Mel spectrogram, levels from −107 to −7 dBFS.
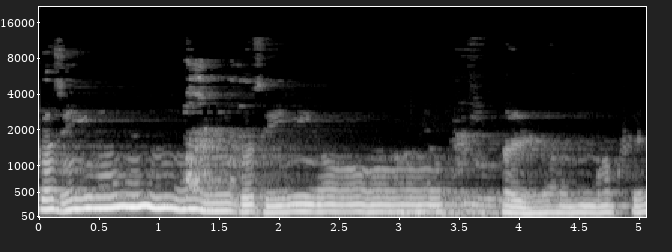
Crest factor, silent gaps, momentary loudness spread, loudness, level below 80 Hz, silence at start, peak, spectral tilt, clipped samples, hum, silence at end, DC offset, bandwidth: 12 dB; none; 10 LU; -23 LUFS; -64 dBFS; 0 s; -10 dBFS; -11 dB/octave; under 0.1%; none; 0 s; under 0.1%; 6 kHz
